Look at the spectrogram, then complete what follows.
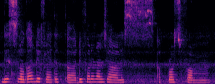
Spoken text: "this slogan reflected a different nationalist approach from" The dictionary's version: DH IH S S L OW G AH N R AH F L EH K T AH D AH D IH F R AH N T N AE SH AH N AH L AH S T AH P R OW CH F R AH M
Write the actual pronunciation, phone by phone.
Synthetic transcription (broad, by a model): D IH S S L OW G AH N R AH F L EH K T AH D AH D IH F AH T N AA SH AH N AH L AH S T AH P R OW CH F R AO M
